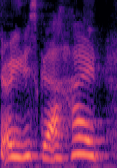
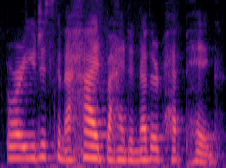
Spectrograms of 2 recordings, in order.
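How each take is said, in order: First: Fast, louder, higher jeer; loud taunt. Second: Said in the usual way. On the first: Acted. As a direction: push the dare hard and quick.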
